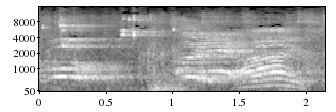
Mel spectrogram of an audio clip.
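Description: A celluloid-type table tennis ball clicking off paddles and the table in a large hall. A voice calls out in a drawn-out rising and falling cry near the end, as the rally stops.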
